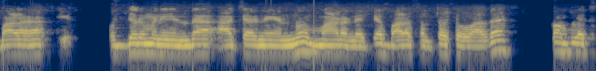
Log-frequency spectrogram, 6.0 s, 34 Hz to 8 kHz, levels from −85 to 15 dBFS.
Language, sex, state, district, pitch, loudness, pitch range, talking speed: Kannada, male, Karnataka, Dharwad, 130 Hz, -12 LUFS, 125-145 Hz, 70 wpm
